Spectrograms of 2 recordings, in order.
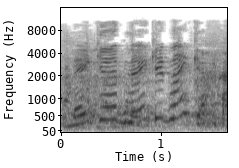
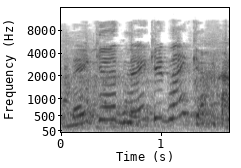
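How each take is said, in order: No difference in how they are said.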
